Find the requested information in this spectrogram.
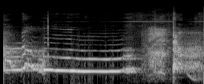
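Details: Pet puppy howling; one sustained tonal howl holds steady for about a second and dips slightly, followed by short rough yelps and a brief falling whine.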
